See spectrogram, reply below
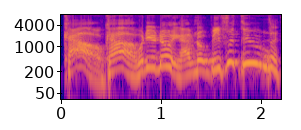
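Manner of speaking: very high, thin put-on character voice. Retelling impersonations done while being whipped: Gandhi impression. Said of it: "Gandhi going".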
